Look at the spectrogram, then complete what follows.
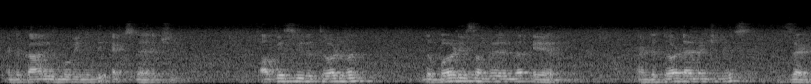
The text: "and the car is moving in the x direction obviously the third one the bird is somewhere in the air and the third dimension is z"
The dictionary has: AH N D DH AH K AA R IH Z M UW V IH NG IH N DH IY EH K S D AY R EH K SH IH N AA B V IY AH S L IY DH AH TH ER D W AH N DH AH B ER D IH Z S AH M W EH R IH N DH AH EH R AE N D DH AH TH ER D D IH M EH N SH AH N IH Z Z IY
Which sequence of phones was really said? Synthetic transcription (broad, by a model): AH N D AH K AA R IH Z M UW V IH NG IH N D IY EH K S D AY R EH K SH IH N AA B V IY AH S L IY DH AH T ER D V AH N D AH B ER D IH Z S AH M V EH R IH N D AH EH R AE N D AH T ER D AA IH M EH N SH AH N IH Z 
